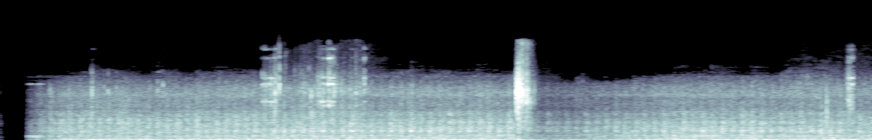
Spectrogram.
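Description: Air compressor running with a steady low hum while a tyre is pumped up, with one short, loud hiss of air about two and a half seconds in.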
